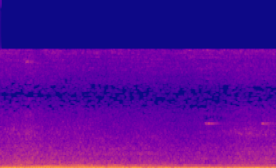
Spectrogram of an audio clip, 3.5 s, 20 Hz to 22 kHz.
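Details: Nearly new Kawasaki Barako 2 motorcycle showing 132 on the odometer, which kept stalling even while running; after a repair fuel flow is now good. A low even rumble holds steady without sagging or cutting out. Normal idle.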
